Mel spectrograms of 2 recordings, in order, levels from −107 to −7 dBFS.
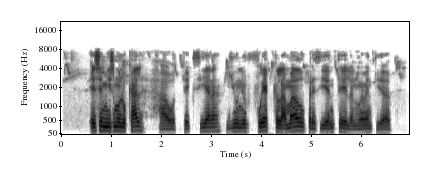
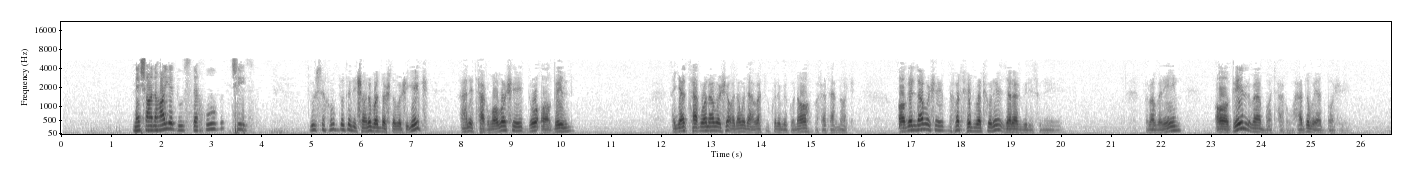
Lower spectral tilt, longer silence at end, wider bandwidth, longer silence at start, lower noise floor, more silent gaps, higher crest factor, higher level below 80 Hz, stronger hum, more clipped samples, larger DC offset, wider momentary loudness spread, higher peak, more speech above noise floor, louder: second, -3 dB/octave vs -6.5 dB/octave; second, 0.25 s vs 1.15 s; first, 8.2 kHz vs 5.6 kHz; second, 0.05 s vs 1.45 s; second, -43 dBFS vs -76 dBFS; neither; about the same, 16 dB vs 20 dB; first, -62 dBFS vs -72 dBFS; neither; neither; neither; second, 12 LU vs 18 LU; first, -2 dBFS vs -22 dBFS; second, 25 dB vs 37 dB; first, -18 LUFS vs -39 LUFS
